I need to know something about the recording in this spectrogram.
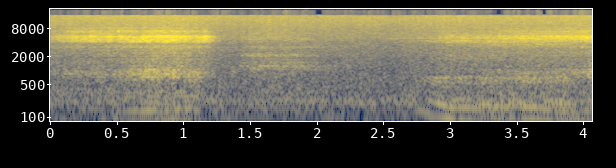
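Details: Snoring recorded in a Camino pilgrim dormitory: noisy, rough breathing with a loud snore on the in-breath, a quieter out-breath and a second snore starting, over steady room noise.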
